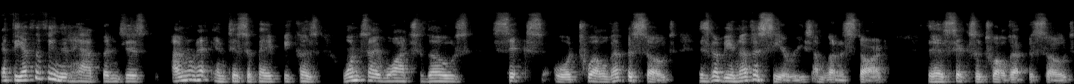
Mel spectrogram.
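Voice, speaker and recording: Here a man speaks with a dark, mellow tone and fairly high pitch, somewhat breathy. He moves at a fairly quick pace with lively intonation. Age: 70s. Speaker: rabbi. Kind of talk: casual conversation.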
